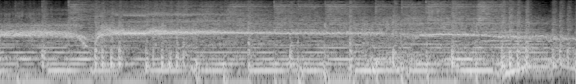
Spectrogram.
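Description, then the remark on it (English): A man lets out a long, sustained scream over loud, dense rock music with pounding drums and distorted guitars, the raw yell holding steady for several seconds near the front of the mix. “comes in screaming just after the whisper of the title of the song, and you're not even sure the first time you hear it was even said.”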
